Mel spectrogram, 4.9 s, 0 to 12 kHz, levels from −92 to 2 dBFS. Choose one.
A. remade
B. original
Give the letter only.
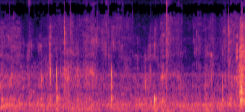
B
